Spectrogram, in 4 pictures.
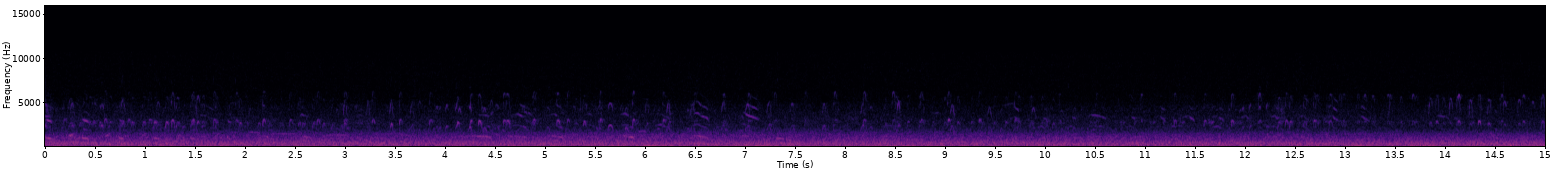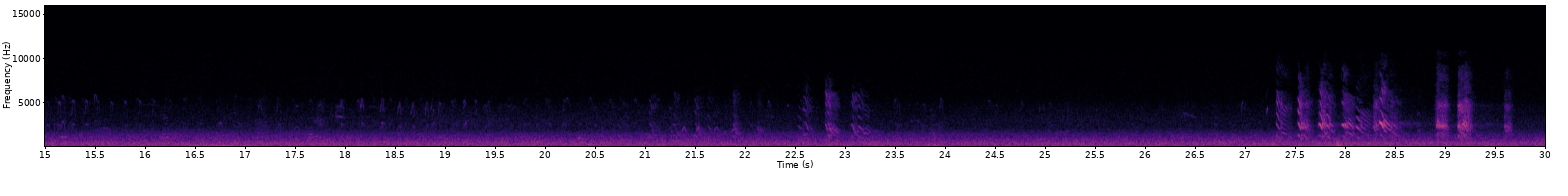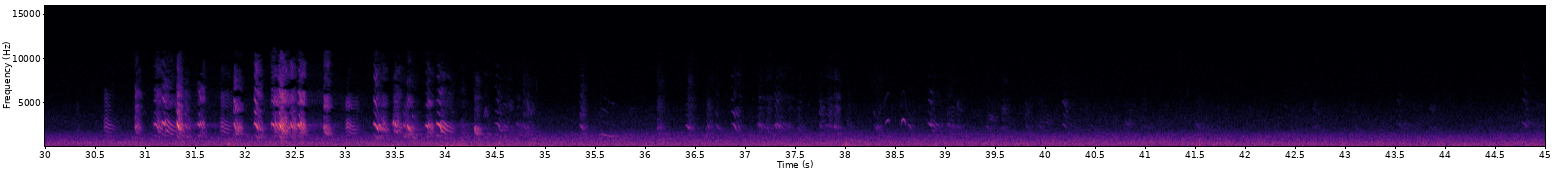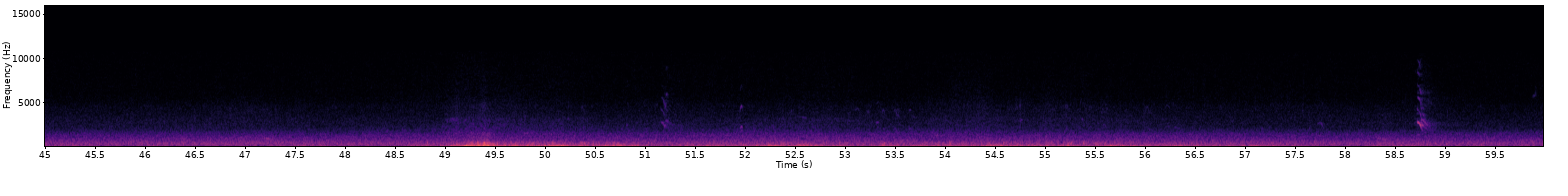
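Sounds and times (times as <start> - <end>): birds calling rapidly: 0.0 - 24.1, 27.2 - 29.8, 30.5 - 40.7.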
